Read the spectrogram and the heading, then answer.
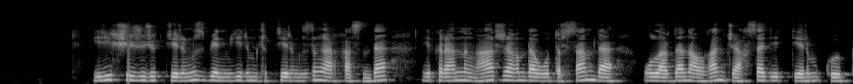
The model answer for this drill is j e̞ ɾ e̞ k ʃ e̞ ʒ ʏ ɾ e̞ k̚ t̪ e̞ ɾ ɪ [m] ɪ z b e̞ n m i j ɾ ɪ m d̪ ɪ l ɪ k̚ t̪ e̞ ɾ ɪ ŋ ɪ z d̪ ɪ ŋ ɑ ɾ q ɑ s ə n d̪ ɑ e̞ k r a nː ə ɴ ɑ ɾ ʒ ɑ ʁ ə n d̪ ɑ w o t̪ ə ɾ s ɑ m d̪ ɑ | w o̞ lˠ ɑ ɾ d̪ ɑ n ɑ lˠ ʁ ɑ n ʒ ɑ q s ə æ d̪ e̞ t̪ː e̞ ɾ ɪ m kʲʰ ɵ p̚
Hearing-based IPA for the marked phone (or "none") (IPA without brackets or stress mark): ŋ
